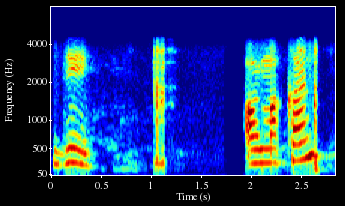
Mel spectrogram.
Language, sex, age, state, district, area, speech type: Hindi, female, 18-30, Uttar Pradesh, Azamgarh, urban, conversation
